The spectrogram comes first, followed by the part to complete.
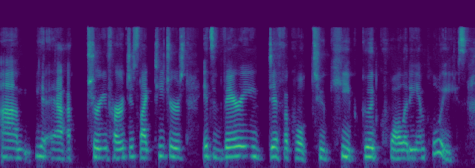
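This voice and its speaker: An unremarkable speaking voice, a woman talks at a medium pitch and fairly slow pace with fairly even intonation, the sound dry and close with no echo. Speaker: construction company manager. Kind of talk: podcast interview.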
